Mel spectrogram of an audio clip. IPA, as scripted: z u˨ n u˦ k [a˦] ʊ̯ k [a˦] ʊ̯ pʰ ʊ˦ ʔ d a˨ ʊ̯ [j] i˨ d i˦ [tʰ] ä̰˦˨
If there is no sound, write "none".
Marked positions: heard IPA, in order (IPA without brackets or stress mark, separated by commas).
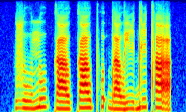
a˨, a˦, j, tʰ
